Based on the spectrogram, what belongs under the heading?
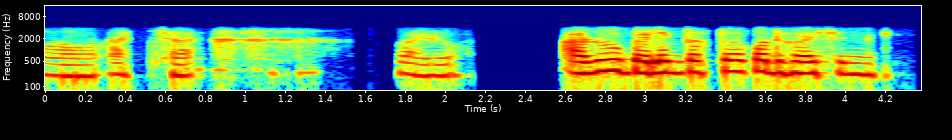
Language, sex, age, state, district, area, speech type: Assamese, female, 18-30, Assam, Nalbari, rural, conversation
